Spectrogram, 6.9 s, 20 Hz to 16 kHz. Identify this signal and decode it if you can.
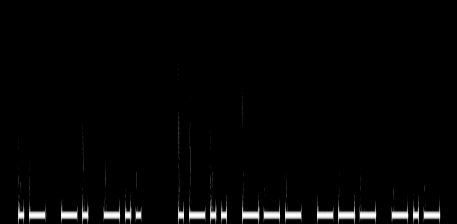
Morse code, heard as a keyed tone, about 15 wpm, 700 Hz. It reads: AND LOOK
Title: Sentences from Top 1000 Words - Review Part 2 - 15wpm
